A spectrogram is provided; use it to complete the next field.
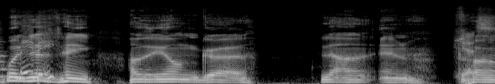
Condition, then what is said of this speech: ALS (motor neuron disease). My motor neuron is called Bulba, which is affecting up here, my voice and my swallow at the moment.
